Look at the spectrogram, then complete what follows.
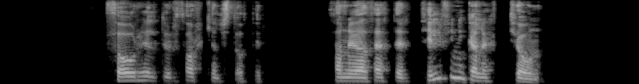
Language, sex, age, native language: Icelandic, male, 40-49, Icelandic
